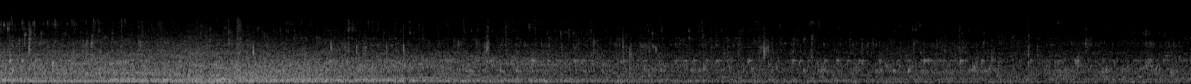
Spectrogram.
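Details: A steady trickle of pouring water that slowly fades, with no animal voice.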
